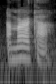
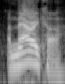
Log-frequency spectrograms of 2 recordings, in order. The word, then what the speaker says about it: America: 근데 여기서 중요한 거 이제 우리가 앞으로 공부하게 될 건데 여기에 액센트가 들어가요. 두 번째에 액센트가 들어가요.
